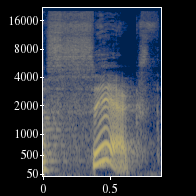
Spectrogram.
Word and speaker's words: sixth: for you faith now sixth also has a short I sound just like v so relaxed that I sound for this word too and note that the X is actually made up of two different sounds it's a K and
